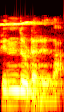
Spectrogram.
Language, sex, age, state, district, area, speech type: Malayalam, male, 18-30, Kerala, Wayanad, rural, read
